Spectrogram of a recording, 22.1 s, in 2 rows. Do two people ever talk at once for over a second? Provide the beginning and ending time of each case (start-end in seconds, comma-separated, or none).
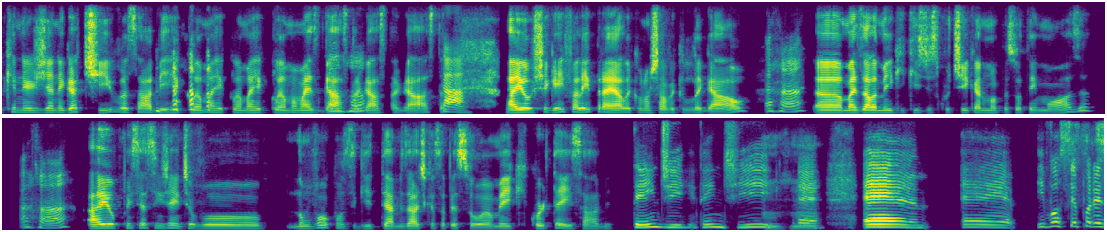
none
